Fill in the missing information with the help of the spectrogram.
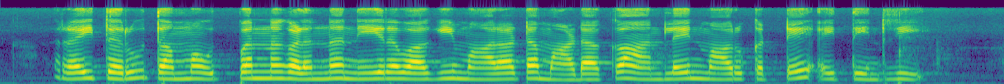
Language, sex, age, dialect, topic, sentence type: Kannada, female, 18-24, Dharwad Kannada, agriculture, statement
